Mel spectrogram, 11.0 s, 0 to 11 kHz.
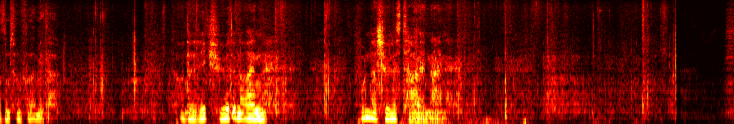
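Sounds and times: footsteps on gravel and rock: 0:00.4 - 0:10.2.

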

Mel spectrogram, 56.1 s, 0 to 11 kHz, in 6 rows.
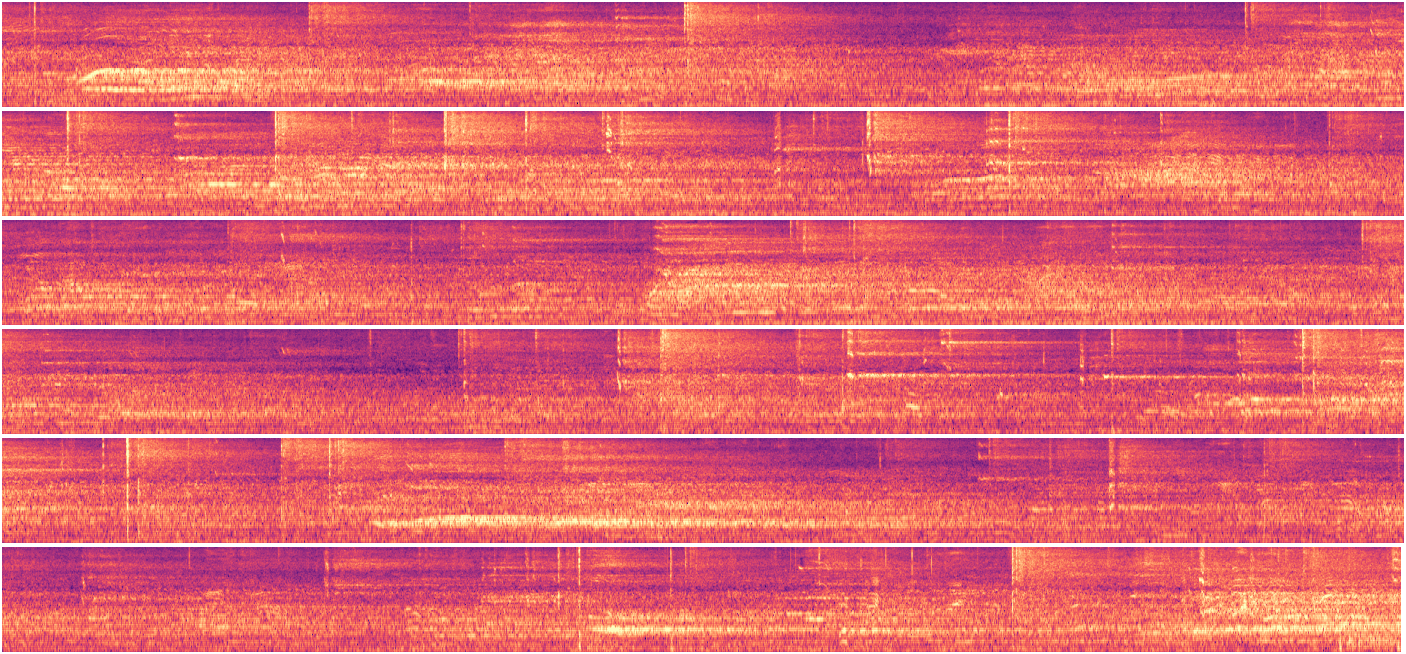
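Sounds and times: rackets hitting shuttlecock: 0:08.2 - 0:10.3, 0:11.0 - 0:14.0, 0:34.9 - 0:40.1, 0:50.1 - 0:56.0.

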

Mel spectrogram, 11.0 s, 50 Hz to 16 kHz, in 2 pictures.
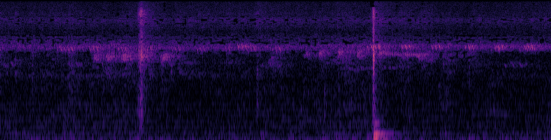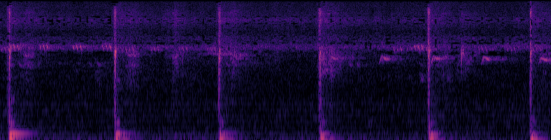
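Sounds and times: insects chirring: 0:00.0 - 0:11.0
hoe chopping into soil: 0:03.7 - 0:04.1, 0:05.6 - 0:06.0, 0:06.6 - 0:10.2, 0:10.8 - 0:11.0.

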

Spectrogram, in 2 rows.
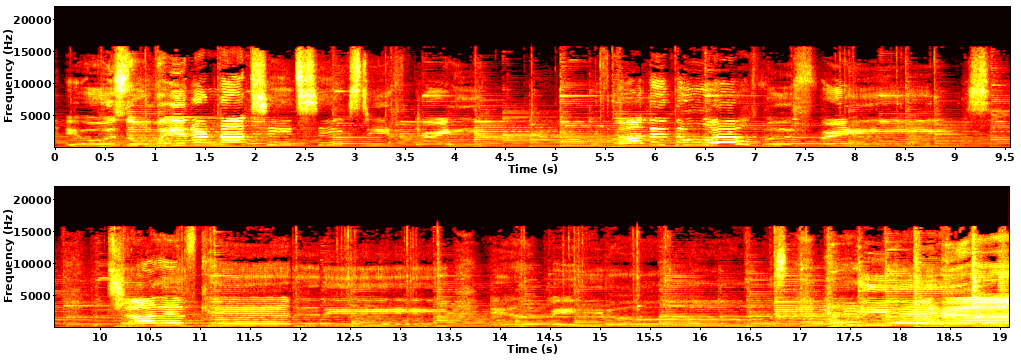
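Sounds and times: acoustic guitars strumming: 0:00.0 - 0:19.0
woman singing: 0:00.0 - 0:19.0.

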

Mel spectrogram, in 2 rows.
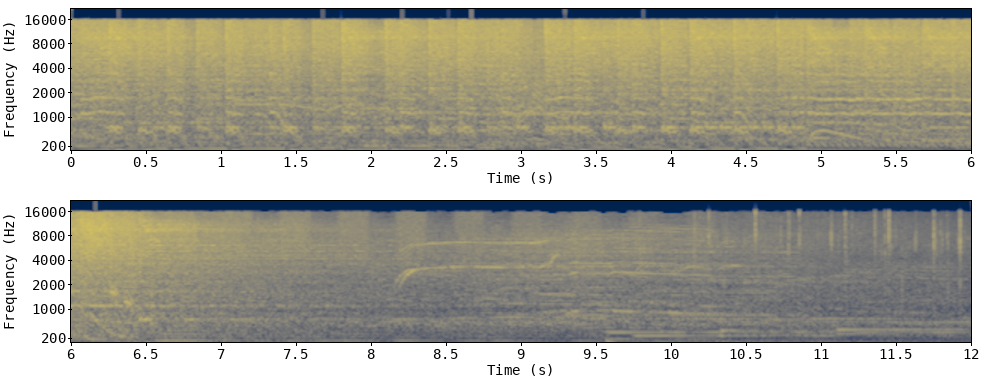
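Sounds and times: heavy dance beat: 0:00.0 - 0:08.3.

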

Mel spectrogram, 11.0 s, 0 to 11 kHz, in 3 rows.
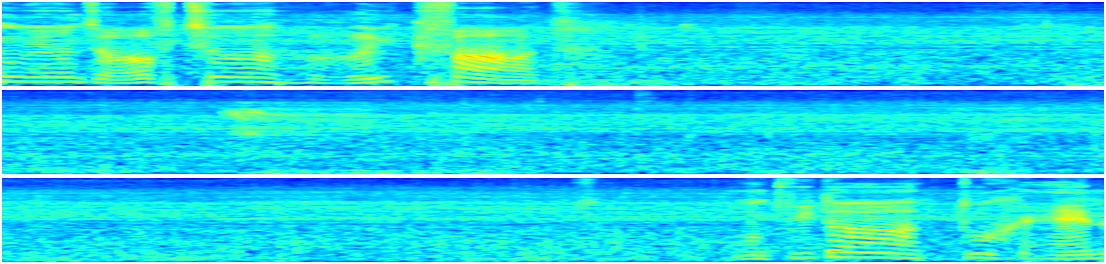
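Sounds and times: motorcycle road and engine noise: 0:00.0 - 0:11.0
wind rushing over microphone: 0:00.0 - 0:11.0.

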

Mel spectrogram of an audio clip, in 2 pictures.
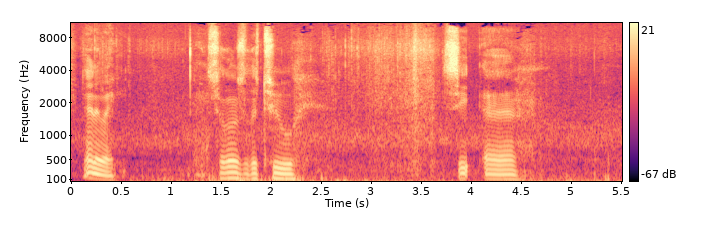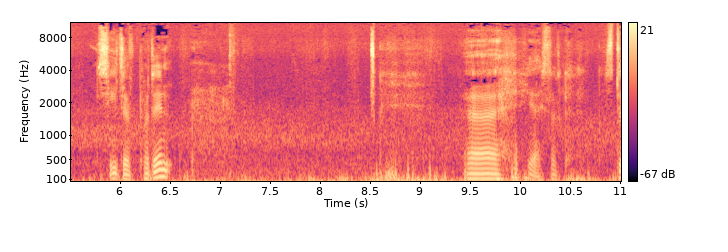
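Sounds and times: wind buffeting microphone: 0:00.4 - 0:11.0.

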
